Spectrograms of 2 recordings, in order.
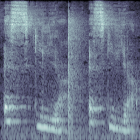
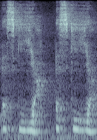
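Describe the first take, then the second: First: "est-ce qu'il y a" as "esk-eel-ya"; l sounded. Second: "est-ce qu'il y a" reduced to "esk-ee-ya"; l dropped. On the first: Teacher giving the fuller version, "est-ce qu'il y a" with its "l" heard. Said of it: "getting that il sort of sound". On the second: Teacher offering the alternative, "est-ce qu'il y a" said as "esk-ee-ya". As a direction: let the "l" vanish from "est-ce qu'il y a". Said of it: "Or we can do the". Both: Shown as a demonstration.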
